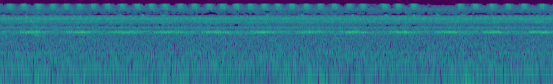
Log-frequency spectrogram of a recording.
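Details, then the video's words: Evening crickets calling near a backyard deck with a chihuahua puppy resting; short even chirps come in a steady train roughly every half second, a faint continuous high tone above, soft broadband background noise throughout. "Cricket Sounds"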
